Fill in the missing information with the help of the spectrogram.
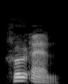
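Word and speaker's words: herem: 现在 harem 它的发音是 harem，这是一个硬 h。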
